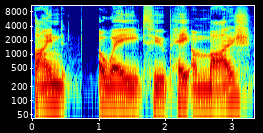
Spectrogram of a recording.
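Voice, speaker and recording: Deep-voiced young man chatting easily. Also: fairly even intonation, drawn-out words, smooth. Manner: easygoing, chatty with light laughs. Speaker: guest. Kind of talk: casual chat.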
